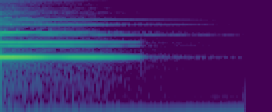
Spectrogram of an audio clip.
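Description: Notification-bell sound effect: a single ding with several ringing tones, the lowest the strongest, dying away and then cutting off abruptly about a second in.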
